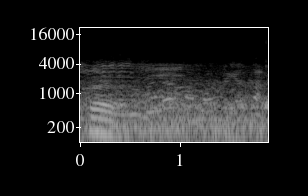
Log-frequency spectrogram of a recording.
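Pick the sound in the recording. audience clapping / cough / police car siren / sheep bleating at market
sheep bleating at market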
